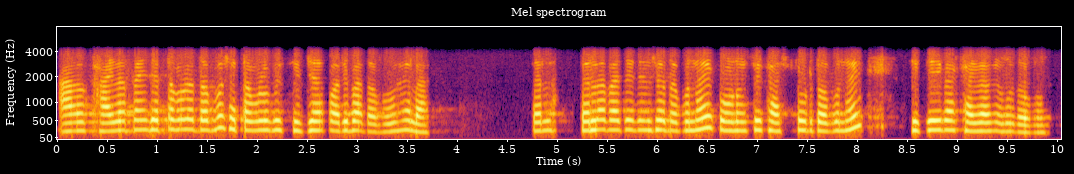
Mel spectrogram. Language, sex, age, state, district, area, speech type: Odia, female, 30-45, Odisha, Jajpur, rural, conversation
